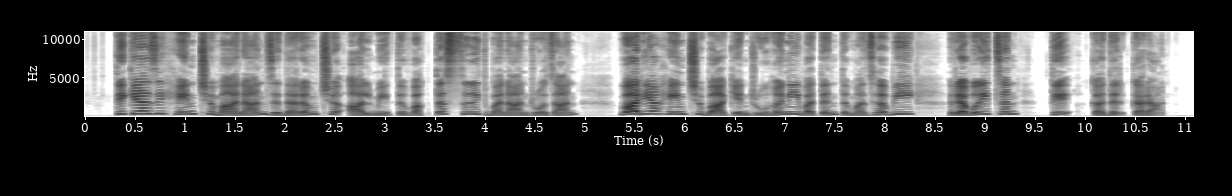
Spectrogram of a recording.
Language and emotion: Kashmiri, neutral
